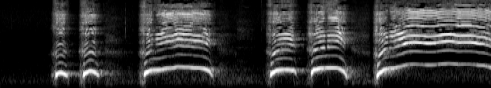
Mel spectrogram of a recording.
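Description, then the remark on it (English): A voice lets out playful squealing screams while splashing about in the waters of a bay, in a repeated pattern: two quick yelps, then a long drawn-out shriek, twice over. The screams are loud, with no splashing audible. “Screamed Khawler.”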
